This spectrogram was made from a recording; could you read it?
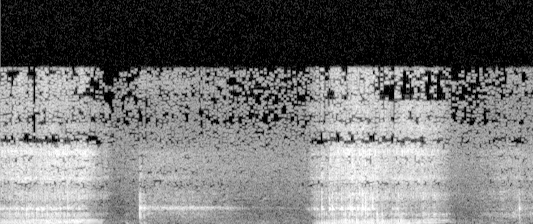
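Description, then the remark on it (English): A voice imitates a man's loud snoring: two long, rough, rattling inhales separated by a quiet pause, forceful, with no other talk. “he would snore”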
